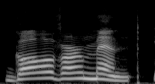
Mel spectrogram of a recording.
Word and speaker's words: government: Quiero que por favor la pronuncien con vibración. Gover, gover, gover. Y luego ment, government. Y que suene la T final.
